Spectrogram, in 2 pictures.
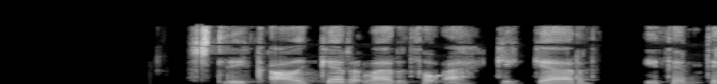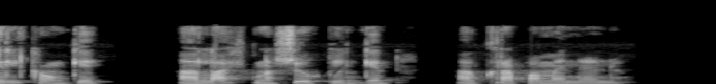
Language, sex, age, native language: Icelandic, female, 30-39, Icelandic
